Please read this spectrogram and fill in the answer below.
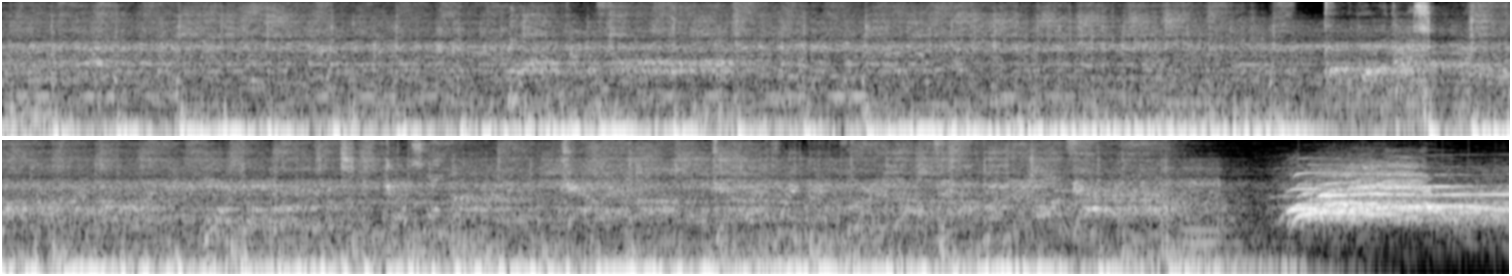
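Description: Metalcore band playing live through an arena PA, with screamed vocals over distorted guitars and drums, recorded from the crowd with heavy, overloaded bass. Near the end the music stops, leaving a few yells.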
